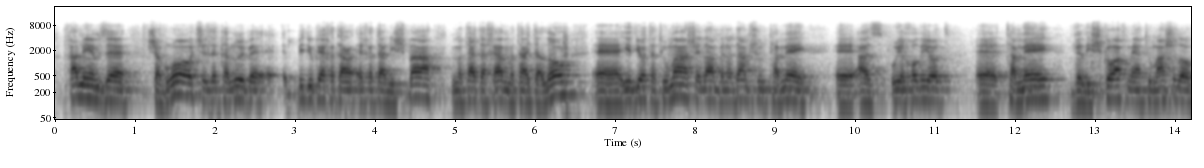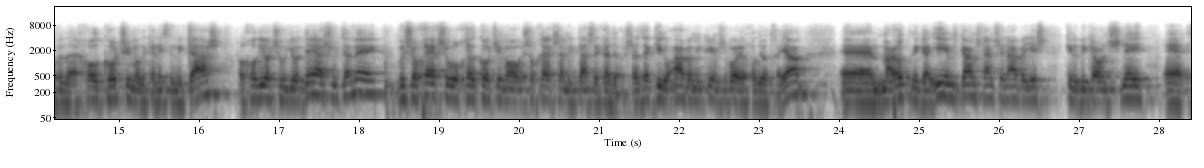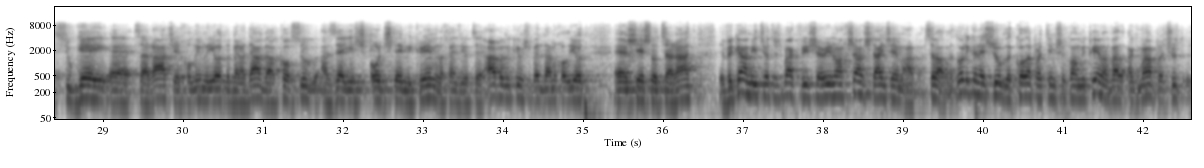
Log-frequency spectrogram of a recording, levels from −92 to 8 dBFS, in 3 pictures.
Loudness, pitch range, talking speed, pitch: -17 LUFS, 120-145 Hz, 180 wpm, 130 Hz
